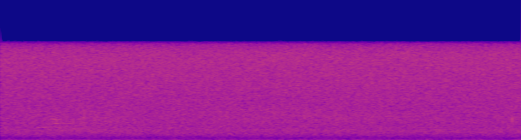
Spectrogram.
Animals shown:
Wood Thrush (Hylocichla mustelina)

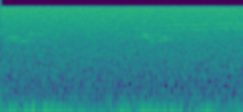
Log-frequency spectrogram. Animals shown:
Red-eyed Vireo (Vireo olivaceus)
Black-throated Green Warbler (Setophaga virens)

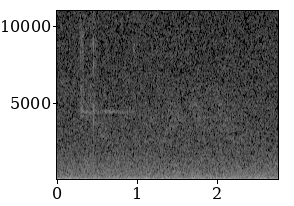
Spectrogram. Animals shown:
Black-throated Green Warbler (Setophaga virens)
Ovenbird (Seiurus aurocapilla)

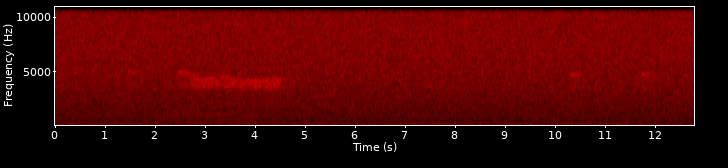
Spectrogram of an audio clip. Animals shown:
Hairy Woodpecker (Dryobates villosus)

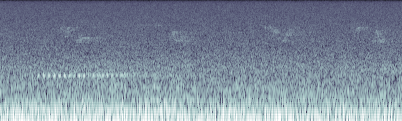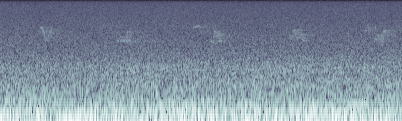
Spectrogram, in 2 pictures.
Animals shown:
Black-throated Green Warbler (Setophaga virens)
Pileated Woodpecker (Dryocopus pileatus)
Red-eyed Vireo (Vireo olivaceus)

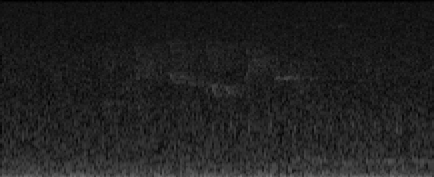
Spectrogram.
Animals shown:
Rose-breasted Grosbeak (Pheucticus ludovicianus)
Ovenbird (Seiurus aurocapilla)

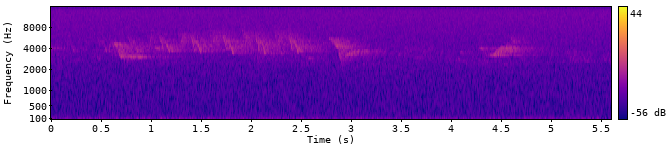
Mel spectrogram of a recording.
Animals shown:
Ovenbird (Seiurus aurocapilla)
Blue-headed Vireo (Vireo solitarius)

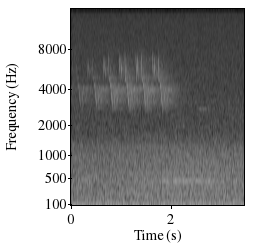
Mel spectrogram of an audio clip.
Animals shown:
Ovenbird (Seiurus aurocapilla)

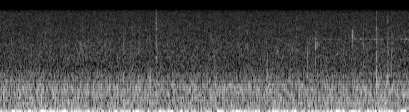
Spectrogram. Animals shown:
Black-throated Green Warbler (Setophaga virens)

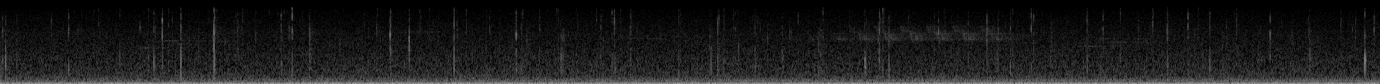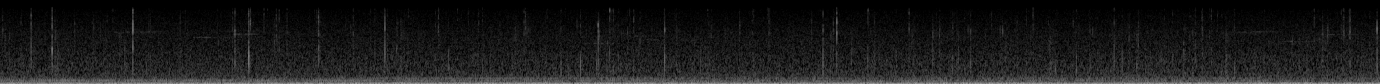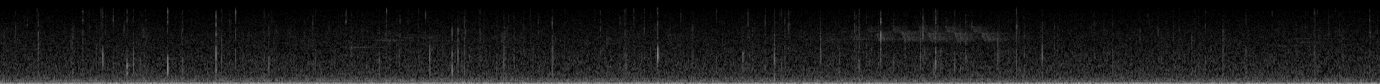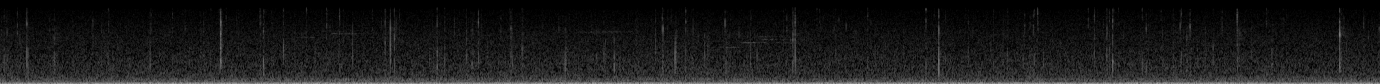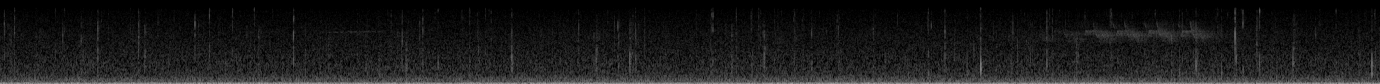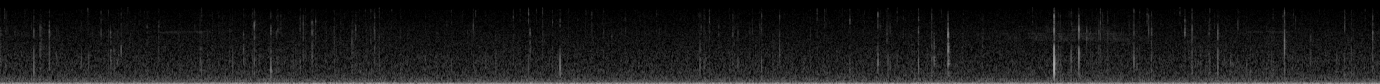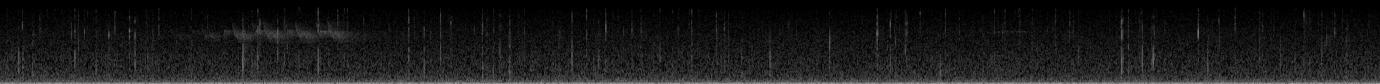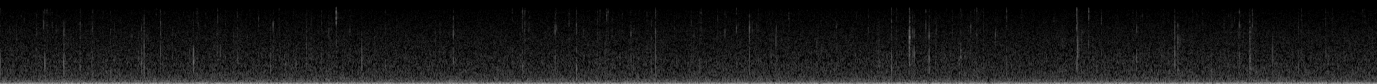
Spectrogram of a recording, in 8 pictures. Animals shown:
Hermit Thrush (Catharus guttatus)
Black-throated Green Warbler (Setophaga virens)
Ovenbird (Seiurus aurocapilla)

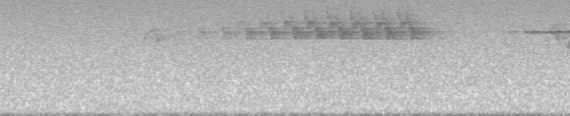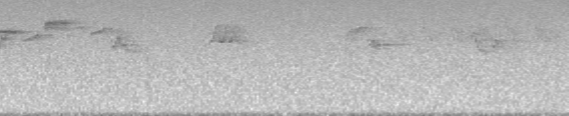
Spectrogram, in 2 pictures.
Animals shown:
Red-eyed Vireo (Vireo olivaceus)
Black-throated Green Warbler (Setophaga virens)
Ovenbird (Seiurus aurocapilla)

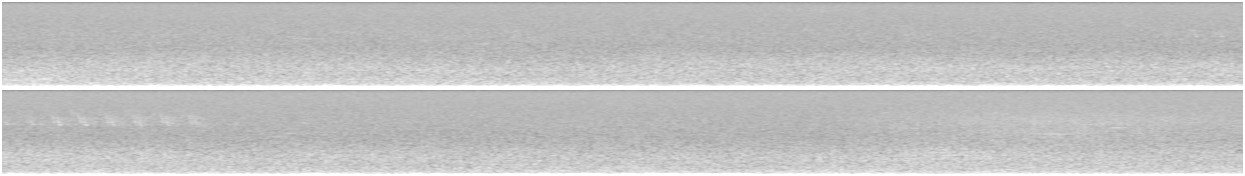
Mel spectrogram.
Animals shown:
Ovenbird (Seiurus aurocapilla)

